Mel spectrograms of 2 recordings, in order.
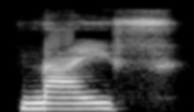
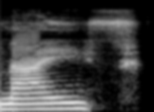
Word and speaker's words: knife: जब एन से पहले के आए तो के साइलेंट होता है।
